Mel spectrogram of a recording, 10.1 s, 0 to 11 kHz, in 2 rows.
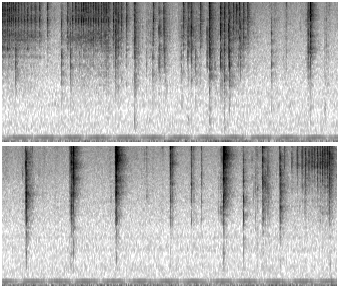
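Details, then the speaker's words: Penn Jigmaster 500 fishing reel during service, handle turned by hand, switching free spool to engaged; crisp, uneven ratchet clicks, no grinding or rough spots: reel works properly. "There's your free spool. There's engaged. You can hear it. Everything seems proper right there."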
